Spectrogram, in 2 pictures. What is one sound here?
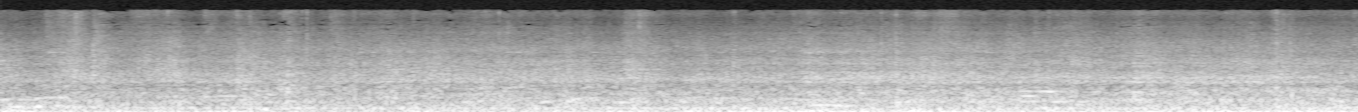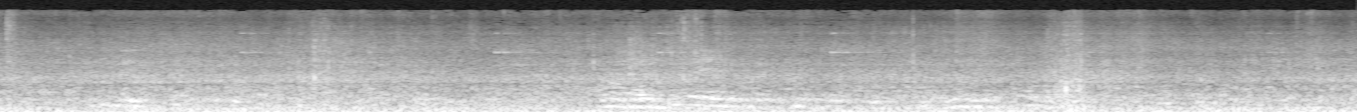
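Lake water laps gently against a stone shore.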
